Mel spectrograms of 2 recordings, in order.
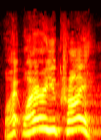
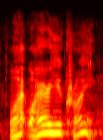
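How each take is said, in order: First: High, loud incredulous yell; exasperated shout. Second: Gentle reproving. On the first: Retold or imitated. Dad yelling at his son in mock disbelief. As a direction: blurt it out in disbelief. Exasperated retelling, contrasts line 3. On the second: Shown as a demonstration. Preacher voicing the angels to Mary, gently. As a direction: reprove her tenderly, not harshly. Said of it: "It's a gentle reproving".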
